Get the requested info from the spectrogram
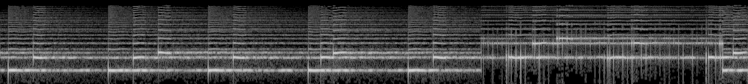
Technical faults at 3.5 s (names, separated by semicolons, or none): none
